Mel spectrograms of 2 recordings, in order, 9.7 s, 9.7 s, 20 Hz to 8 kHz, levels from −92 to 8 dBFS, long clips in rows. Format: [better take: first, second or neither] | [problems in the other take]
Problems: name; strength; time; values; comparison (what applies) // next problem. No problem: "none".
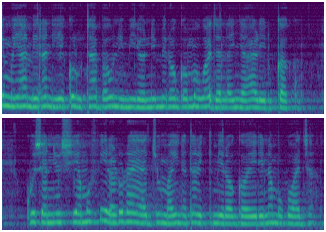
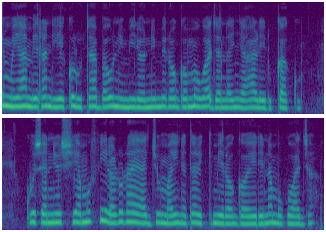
second | room echo; dies away in 1.3 s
